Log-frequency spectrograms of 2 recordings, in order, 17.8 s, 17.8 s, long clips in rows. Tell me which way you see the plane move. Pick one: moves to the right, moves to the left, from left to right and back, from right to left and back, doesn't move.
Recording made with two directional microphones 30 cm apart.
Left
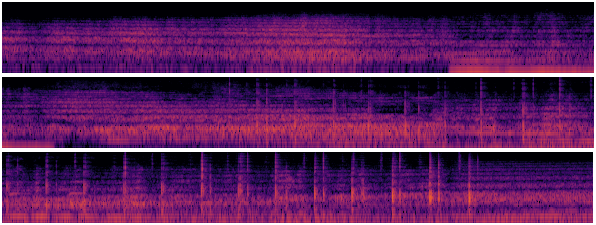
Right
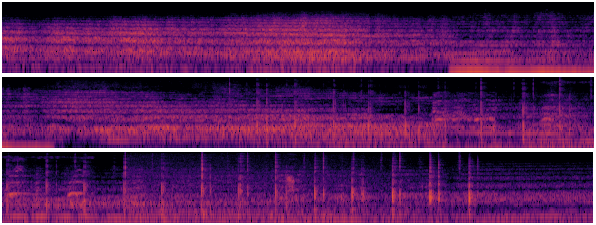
moves to the left.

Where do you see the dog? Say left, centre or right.
right.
